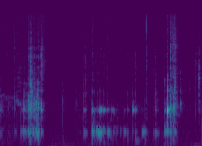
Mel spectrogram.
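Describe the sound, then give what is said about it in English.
Someone slurps the last of a Diet Coke in three short wet, gurgling sips with brief pauses between them, fairly quiet, with no talking. “That was like the last little sip of my Diet Coke, and I was so worried it was going to go, but it didn't.”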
